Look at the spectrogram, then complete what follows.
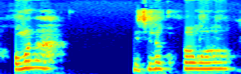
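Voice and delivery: put-on a showy burst of gratitude to a quiet child; over-the-top praise. Shown as a demonstration. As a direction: lay the thanks on thick, like a thrilled mom. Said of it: "관심을 확 보여줘야 돼요. 과하게".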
